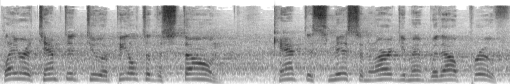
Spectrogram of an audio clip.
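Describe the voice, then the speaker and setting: A man's deadpan, monotone delivery at an extremely high pitch, with very even loudness and noticeable background noise. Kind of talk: sports referee parody, deadpan announcing of argument-fallacy penalties. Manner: deadpan, formal referee cadence with stock 'on the field' call-outs; halting, filler 'uh' before calls, flares into exasperation on one line.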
